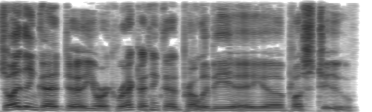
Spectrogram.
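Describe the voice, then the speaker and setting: Man game master with gravelly edge. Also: fairly high pitch, a little fast. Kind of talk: running a tabletop role-playing game.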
